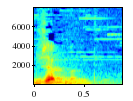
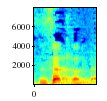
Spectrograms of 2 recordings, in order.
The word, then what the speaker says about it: Zetland: Prabhupada is Bengali, he doesn't say the Z sound, so he said, he pronounced it Jetland. Lord Jetland, but it's Zetland actually.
